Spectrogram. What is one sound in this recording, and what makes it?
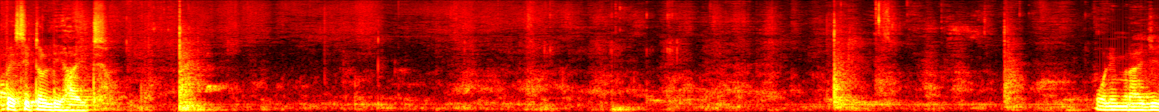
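A cloth rubs and wipes across a board.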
